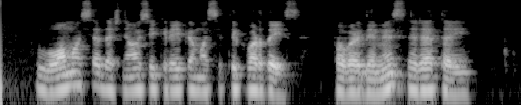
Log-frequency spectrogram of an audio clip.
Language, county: Lithuanian, Kaunas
